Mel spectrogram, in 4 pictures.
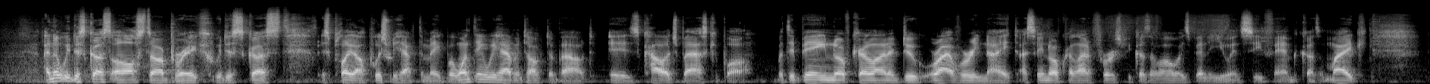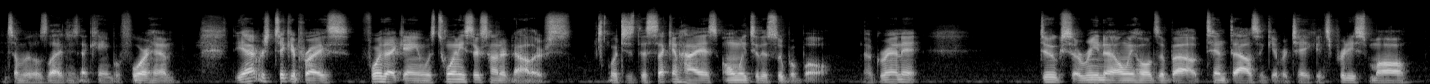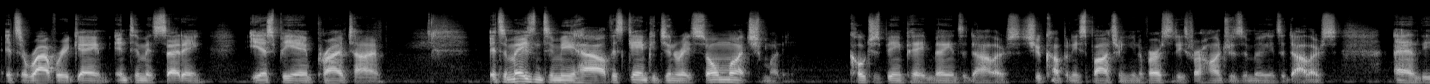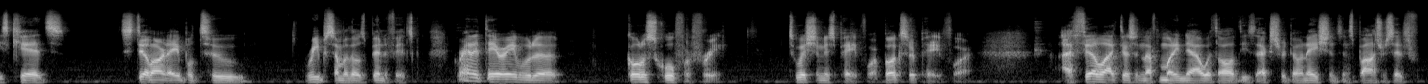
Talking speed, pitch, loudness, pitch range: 180 wpm, 95 Hz, -18 LUFS, 90-110 Hz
